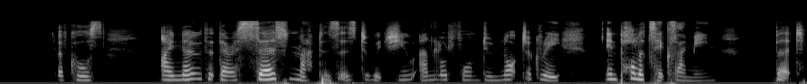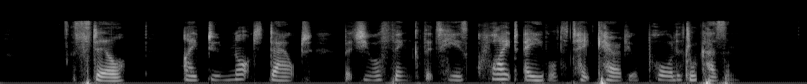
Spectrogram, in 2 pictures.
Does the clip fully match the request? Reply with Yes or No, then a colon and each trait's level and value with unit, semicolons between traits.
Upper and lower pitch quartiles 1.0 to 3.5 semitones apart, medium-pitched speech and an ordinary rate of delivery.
No: average, 2.8 semitones; high, 200 Hz; average, 170 wpm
